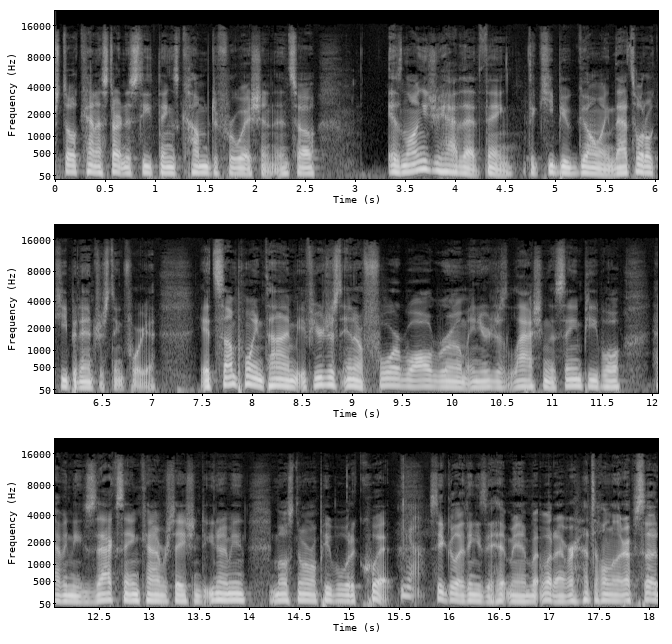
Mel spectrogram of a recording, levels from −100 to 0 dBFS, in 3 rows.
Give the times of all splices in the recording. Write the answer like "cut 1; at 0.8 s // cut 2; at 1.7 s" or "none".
cut 1; at 4.7 s // cut 2; at 14.2 s // cut 3; at 15.4 s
